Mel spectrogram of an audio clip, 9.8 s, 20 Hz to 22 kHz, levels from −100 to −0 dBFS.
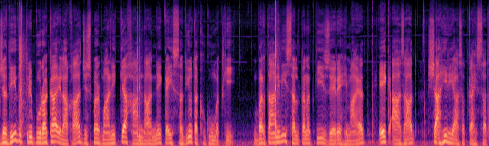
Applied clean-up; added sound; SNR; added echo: none; Fire; 14 dB; none.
